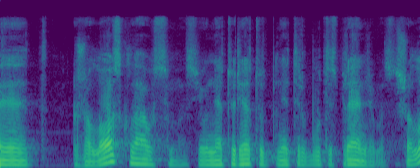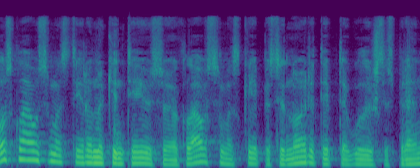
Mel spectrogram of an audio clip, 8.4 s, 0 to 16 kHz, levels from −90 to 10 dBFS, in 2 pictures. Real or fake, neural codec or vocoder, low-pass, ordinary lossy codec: real; none; 10.8 kHz; AAC, 48 kbps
